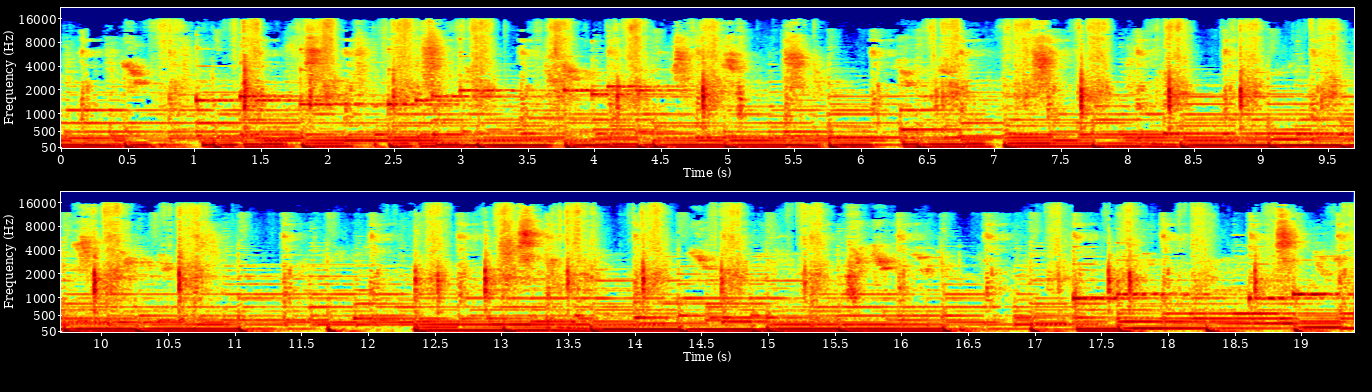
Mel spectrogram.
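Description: Kitchen knife chopping fresh dill finely on a cutting board, a steady run of quick strokes several times a second, over background music.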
